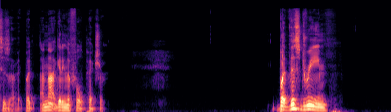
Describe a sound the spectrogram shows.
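A man talks with animation close to a microphone, in short bursts with pauses.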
